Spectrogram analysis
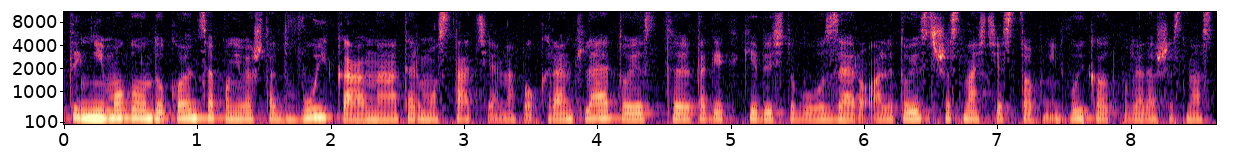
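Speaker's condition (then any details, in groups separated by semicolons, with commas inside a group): No condition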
